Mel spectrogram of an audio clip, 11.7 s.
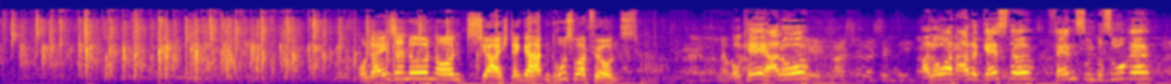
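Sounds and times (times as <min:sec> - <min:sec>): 
audience applause: 0:00.0 - 0:04.9
speech: 0:03.6 - 0:06.4, 0:07.2 - 0:11.6.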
